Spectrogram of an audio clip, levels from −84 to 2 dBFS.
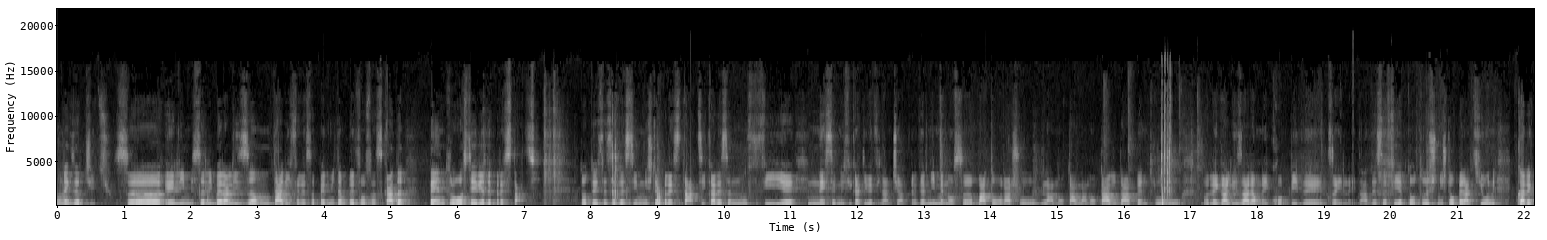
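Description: Word clock ticks run from 0.67 s to 21.64 s: about twenty short clicks, spaced roughly one second apart. They point to a digital link read by a device on its own free-running clock. The two clocks differ by something like 20 parts per million, so about once a second they slip past each other. A single sample is then dropped or repeated, breaking the waveform and leaving a brief tick in the audio at that steady rate.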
